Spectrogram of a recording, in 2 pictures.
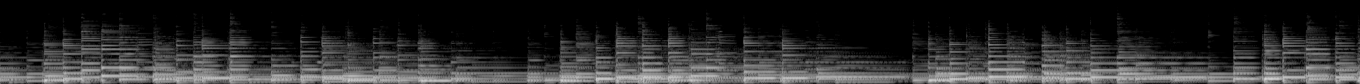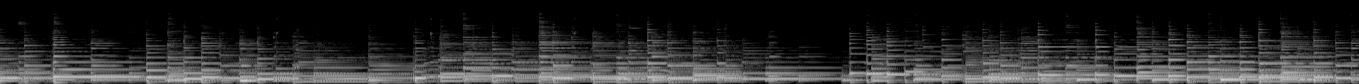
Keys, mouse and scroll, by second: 1.0 s, 2.5 middle click, 3.4 click, 5.0 middle click, 5.2 scroll up 1, 5.4-7.7 shift+middle drag, 7.7 click, 12.0-13.6 middle drag, 13.6 click, 14.9-17.0 middle drag, 17.0 Tab, 17.4 click, 18.3 click, 18.4 3, 19.0 click, 19.6 middle click, 20.2 ctrl+s, 20.6 click, 21.6 middle click, 21.9 2, 22.6 click, 23.3 shift+click, 24.2 ctrl+b, 26.8 Tab, 27.0 click.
